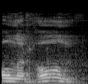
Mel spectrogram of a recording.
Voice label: "Onnerhoon", Onderhouden

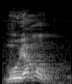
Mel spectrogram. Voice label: "Moeijal", Iemand die zich overel mee bemoeit

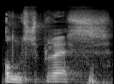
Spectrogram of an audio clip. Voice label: "Onspres", Moedwillig

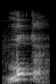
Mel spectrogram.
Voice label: "Motte", Een pak slaag geven; 2. Moeten

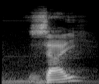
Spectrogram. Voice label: "Zaj", de Buiting; Zeef

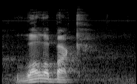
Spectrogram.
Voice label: "Wallebak", Losbandig persoon

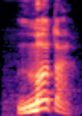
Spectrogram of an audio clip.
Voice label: "Mutte", Nuchter kalf; 2. Onvolwassen volwassen persoon

